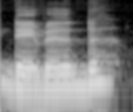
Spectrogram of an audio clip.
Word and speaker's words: David: holding that vowel longer so even if i'm not saying a clear d david with a released sound david david i'm holding that longer and your ear your brain will hear it as a d so what might be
